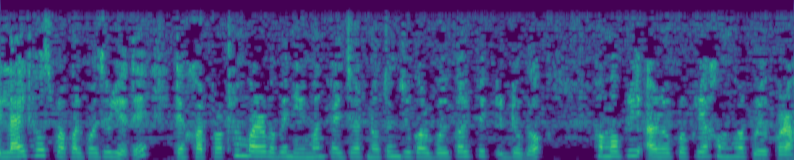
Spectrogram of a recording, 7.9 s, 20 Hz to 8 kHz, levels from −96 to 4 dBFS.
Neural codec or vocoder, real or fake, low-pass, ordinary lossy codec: none; real; 7.2 kHz; none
